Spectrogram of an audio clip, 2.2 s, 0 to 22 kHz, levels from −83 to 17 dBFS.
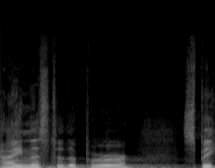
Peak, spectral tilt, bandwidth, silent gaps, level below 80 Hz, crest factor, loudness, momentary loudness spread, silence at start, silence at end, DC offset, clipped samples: -10 dBFS; -7.5 dB/octave; 13.5 kHz; none; -68 dBFS; 14 dB; -24 LUFS; 17 LU; 0 s; 0 s; under 0.1%; under 0.1%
